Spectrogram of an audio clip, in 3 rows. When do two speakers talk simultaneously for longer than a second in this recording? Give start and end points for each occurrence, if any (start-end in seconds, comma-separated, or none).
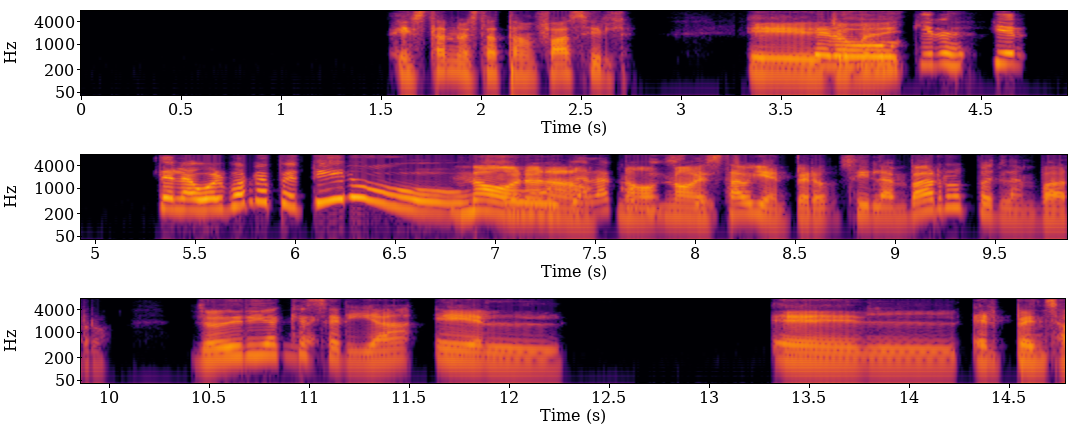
6.8-8.1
